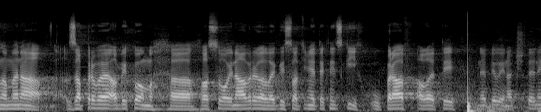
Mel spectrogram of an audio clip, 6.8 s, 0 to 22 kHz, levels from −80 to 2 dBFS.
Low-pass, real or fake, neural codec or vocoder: 14.4 kHz; real; none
